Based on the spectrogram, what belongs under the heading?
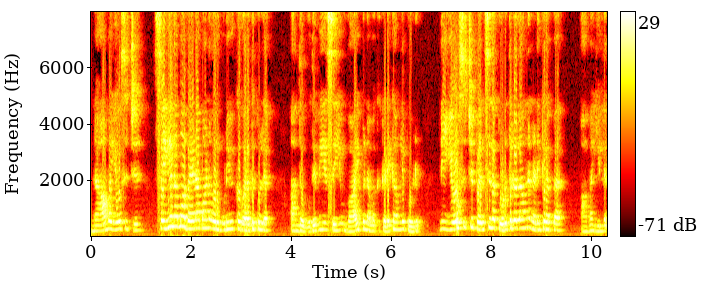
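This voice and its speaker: A woman voicing a caring young husband who consoles his wife in a calm, gently lecturing way. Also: on the high side, normal speed, echoey room, close to an everyday voice, low-quality recording. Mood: reassuring.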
